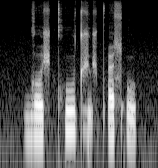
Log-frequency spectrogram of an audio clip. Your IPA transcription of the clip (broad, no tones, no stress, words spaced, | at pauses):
ɡɤːʃ kʰuːtʒṵʃ pʼæɬʔu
